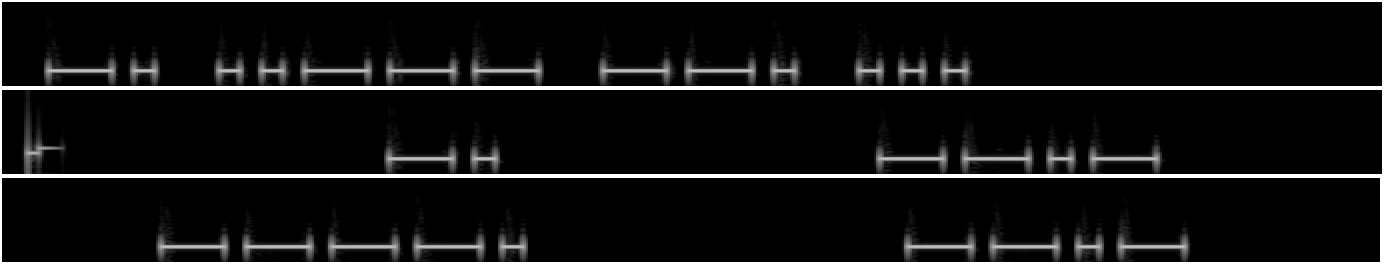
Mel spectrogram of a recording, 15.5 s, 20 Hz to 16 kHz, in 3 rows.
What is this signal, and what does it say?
Morse code, heard as a keyed tone, about 15 wpm, spaced as for 8 wpm, 700 Hz. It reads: N2GS NQ9Q
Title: USA Call Signs - 4 Characters - 6x Character Spacing - 15wpm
